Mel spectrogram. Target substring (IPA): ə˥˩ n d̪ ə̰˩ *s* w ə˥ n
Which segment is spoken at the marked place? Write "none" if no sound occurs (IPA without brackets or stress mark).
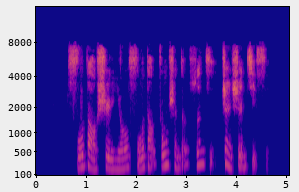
s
